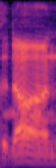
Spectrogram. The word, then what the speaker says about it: Zidane: I always pronounced it as Zidane as a kid, but I guess in Dissidia they officially pronounced it as Zidane, so Zidane it is, I guess.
